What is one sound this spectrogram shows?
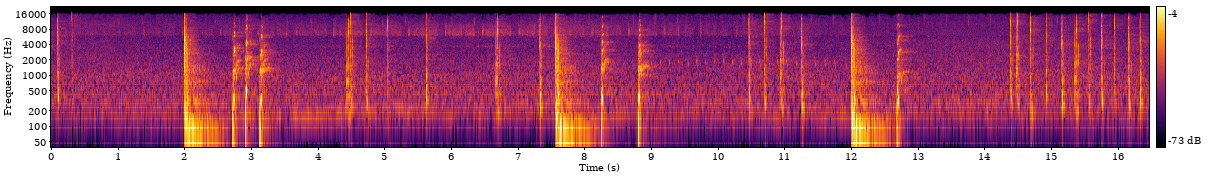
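Short soft clicks tick rapidly as menu items change.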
